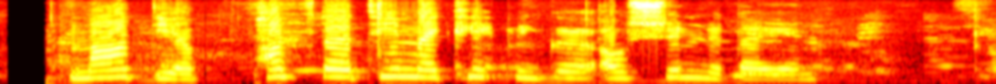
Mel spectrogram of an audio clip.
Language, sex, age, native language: Icelandic, male, 13, Icelandic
